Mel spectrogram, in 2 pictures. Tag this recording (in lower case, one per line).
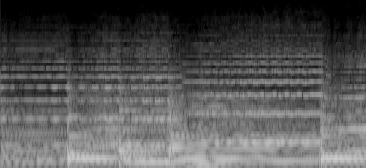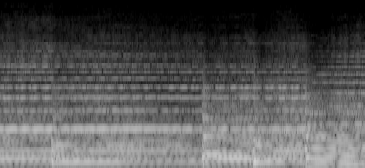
tender music
music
